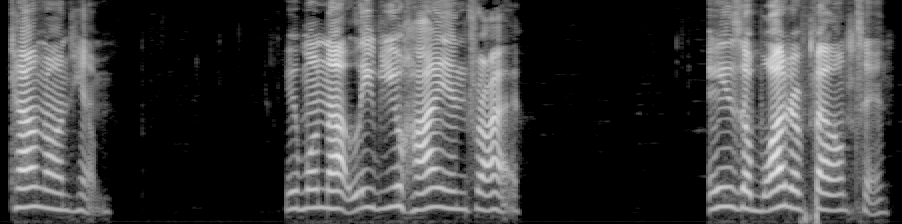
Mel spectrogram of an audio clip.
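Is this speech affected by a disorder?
Yes: cerebral palsy; uses power wheelchair.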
